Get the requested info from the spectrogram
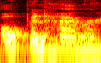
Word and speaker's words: Oppenheimer: Robert Oppenheimer.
